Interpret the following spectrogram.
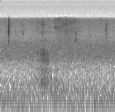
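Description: An animal at metal food bowls on a concrete patio: a few faint clicks, then one short low sound a little under a second in, over the steady low hiss of a security camera's microphone.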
